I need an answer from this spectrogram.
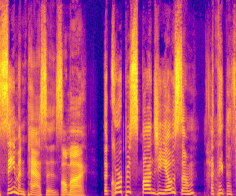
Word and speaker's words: corpus spongiosum: The corpus spongiosum, I think that's how you say it.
